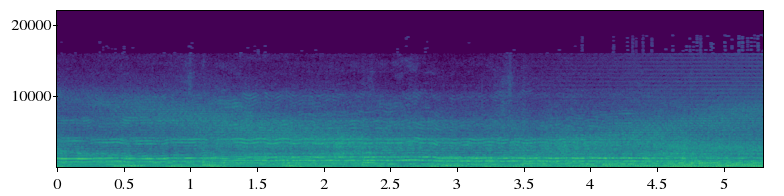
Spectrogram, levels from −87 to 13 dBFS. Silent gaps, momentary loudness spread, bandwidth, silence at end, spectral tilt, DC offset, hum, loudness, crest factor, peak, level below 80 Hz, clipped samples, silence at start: none; 2 LU; 18 kHz; 0 s; -4.5 dB/octave; under 0.1%; none; -20 LUFS; 14 dB; -6 dBFS; -38 dBFS; under 0.1%; 0 s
